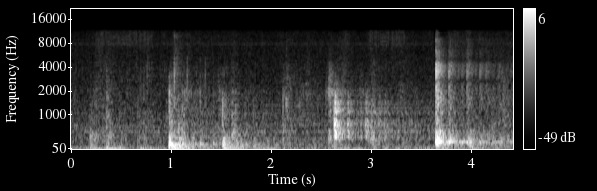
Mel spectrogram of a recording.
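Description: A few knocks and thumps as a person moves about a room and handles things: one about a second in, another a little past the middle, and the loudest near the end.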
